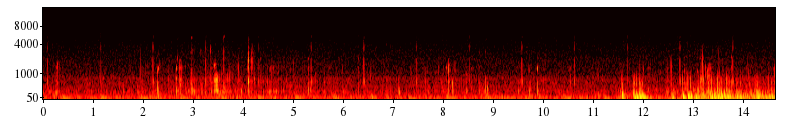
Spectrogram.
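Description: Low irregular gurgles and rumbles that build into loud rolling growls toward the end; ordinary digestive bowel sounds.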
